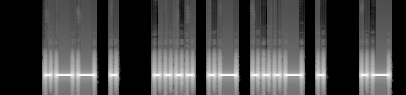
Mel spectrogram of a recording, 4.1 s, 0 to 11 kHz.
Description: Morse code, heard as a keyed tone, about 22 wpm, 700 Hz. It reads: WE HAVE A
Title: Sentences from Top 1500 Words 22wpm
